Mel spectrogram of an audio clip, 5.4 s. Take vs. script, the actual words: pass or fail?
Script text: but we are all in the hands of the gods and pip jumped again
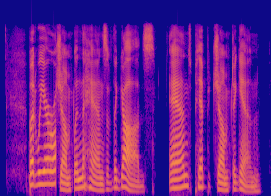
fail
